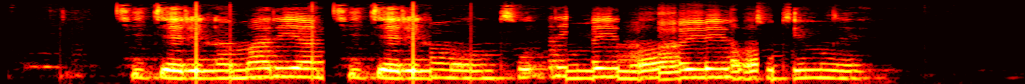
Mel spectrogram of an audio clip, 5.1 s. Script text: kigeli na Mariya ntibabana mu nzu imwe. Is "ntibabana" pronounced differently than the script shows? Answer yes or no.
yes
